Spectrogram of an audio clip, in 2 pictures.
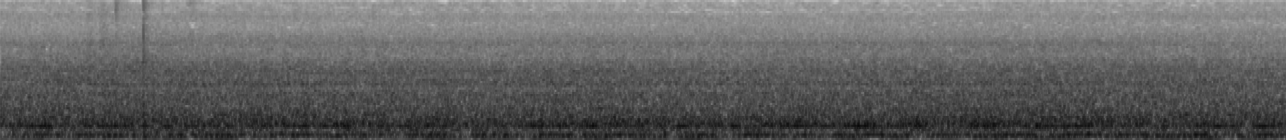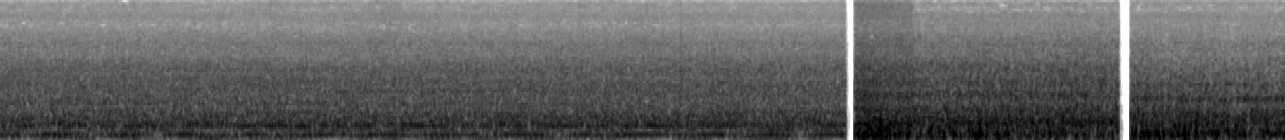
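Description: Steady hum of an induction cooktop's cooling fan, with faint low tones, while the cooktop heats a pan of milk. About sixteen seconds in it cuts abruptly to a louder, rougher noise.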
